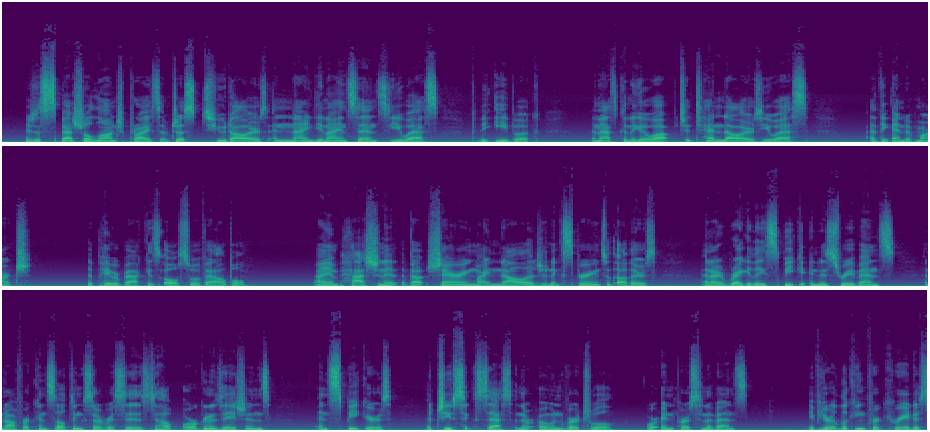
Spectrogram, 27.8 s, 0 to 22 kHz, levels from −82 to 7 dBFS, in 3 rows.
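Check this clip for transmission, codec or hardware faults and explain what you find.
A mains buzz runs under the speech from start to finish. It comes from the 50 Hz supply. Sharp switching spikes, twice per cycle, leak into the signal path. Their harmonics climb into the kilohertz range. The result is a steady, raspy buzz, roughly 20 dB below the speech.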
